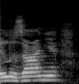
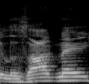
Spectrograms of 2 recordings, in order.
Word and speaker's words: lasagne: You know, and it messed me up because I don't say lasagna. I say lasagne because it makes the most sense. I don't believe in silent letters. So I said lasagne. So the G in lasagne would not be silent.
